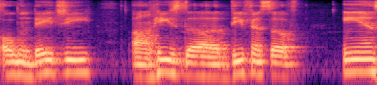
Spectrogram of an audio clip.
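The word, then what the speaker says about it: Ogundeji: call him uh but his last name i believe is pronounced odin day g um he's the defensive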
